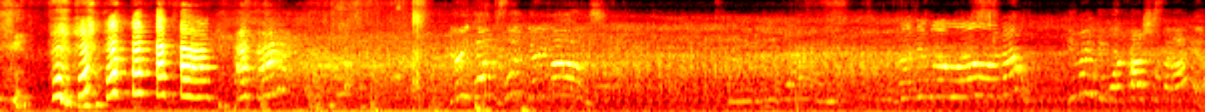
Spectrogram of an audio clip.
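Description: A woman and a small child laughing together in the first couple of seconds, then softer voices for the rest.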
